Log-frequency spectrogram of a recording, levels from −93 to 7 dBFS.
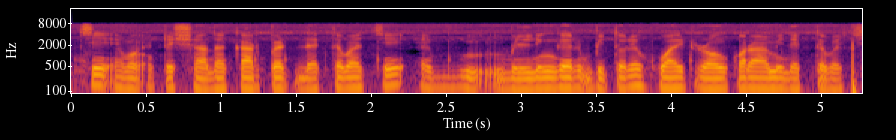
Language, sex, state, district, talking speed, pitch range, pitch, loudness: Bengali, male, Assam, Hailakandi, 195 wpm, 115-125 Hz, 120 Hz, -20 LUFS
